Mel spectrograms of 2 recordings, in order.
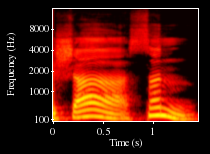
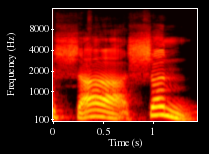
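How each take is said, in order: First: शासन as slow "shaa-san"; sh first, clean s second in शासन; correct pronunciation. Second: शासन as slow "shaa-shan"; sh in both syllables of शासन; higher, drawn-out शासन with doubled sh; wrong pronunciation. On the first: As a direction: draw out शासन, hissing the second syllable. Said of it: "पहला तालव्य स और दूसरा दंत स". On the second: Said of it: "ये गलत है". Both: Shown as a demonstration.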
